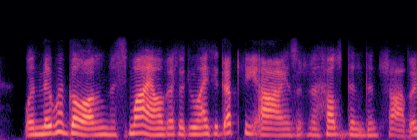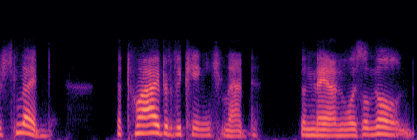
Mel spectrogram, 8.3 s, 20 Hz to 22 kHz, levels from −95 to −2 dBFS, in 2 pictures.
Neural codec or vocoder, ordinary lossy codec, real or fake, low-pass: codec, 16 kHz, 0.5 kbps, FreqCodec, larger model; Opus, 16 kbps; fake; 7.2 kHz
